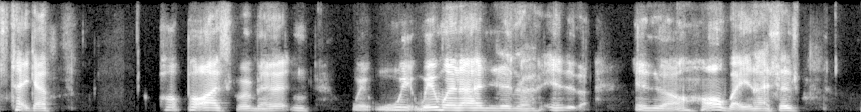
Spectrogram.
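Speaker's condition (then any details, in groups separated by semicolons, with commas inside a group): Cerebral palsy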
